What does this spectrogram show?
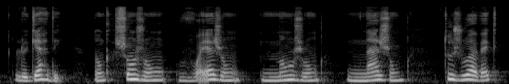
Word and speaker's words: changeons: Donc, pour éviter les sons, on ne prononce pas les E, mais on l'écrit.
